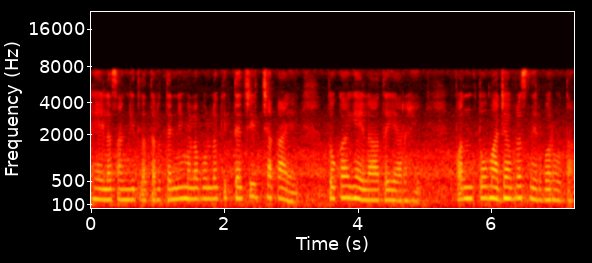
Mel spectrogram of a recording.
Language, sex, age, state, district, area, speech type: Marathi, female, 30-45, Maharashtra, Yavatmal, rural, spontaneous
